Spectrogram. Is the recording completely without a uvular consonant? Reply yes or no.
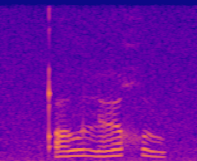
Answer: no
